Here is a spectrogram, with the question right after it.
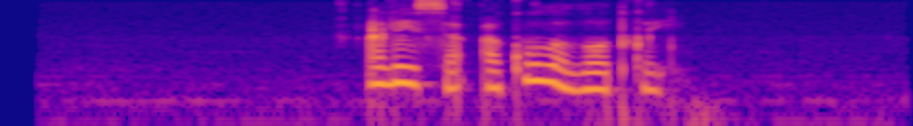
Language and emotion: Russian, neutral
